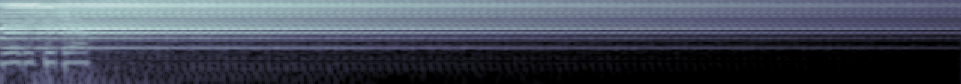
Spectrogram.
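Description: The close of a Brazilian funk track: the beat and vocals stop about half a second in, leaving one long held synth note that fades away steadily.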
